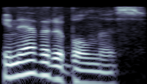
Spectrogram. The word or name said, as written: inevitableness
